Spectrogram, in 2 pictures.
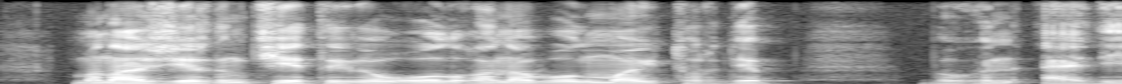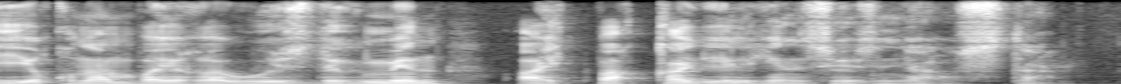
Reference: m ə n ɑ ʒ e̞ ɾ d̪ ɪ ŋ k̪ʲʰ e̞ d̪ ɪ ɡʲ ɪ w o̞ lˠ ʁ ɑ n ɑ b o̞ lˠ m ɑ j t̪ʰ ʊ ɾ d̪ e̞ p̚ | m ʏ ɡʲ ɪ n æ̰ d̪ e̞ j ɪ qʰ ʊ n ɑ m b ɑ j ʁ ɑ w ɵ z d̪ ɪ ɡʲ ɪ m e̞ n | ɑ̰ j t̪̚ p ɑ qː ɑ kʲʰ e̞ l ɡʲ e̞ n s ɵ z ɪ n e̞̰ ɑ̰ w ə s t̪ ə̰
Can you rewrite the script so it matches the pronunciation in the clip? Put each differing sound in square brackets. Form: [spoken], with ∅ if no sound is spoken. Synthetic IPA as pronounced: m ə n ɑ ʒ e̞ ɾ d̪ ɪ ŋ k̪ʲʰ e̞ [t̪] ɪ ɡʲ ɪ w o̞ lˠ ʁ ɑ n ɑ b o̞ lˠ m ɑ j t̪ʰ ʊ ɾ d̪ e̞ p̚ | [b] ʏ ɡʲ ɪ n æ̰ d̪ e̞ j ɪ qʰ ʊ n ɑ m b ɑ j ʁ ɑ w ɵ z d̪ ɪ ɡʲ ɪ m e̞ n | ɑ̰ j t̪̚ p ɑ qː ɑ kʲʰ e̞ l ɡʲ e̞ n s ɵ z ɪ n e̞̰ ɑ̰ w ə s t̪ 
